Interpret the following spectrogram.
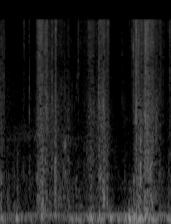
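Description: Footsteps walking through patchy snow and dry forest litter, a run of irregular steps.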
